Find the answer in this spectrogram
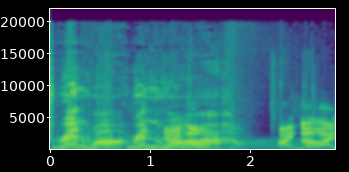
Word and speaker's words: Renoir: Renoir's hearts revealed very famous for painting women actually very nice refined paintings of women reor looks like Renoir it's just Renoir Renoir I know I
